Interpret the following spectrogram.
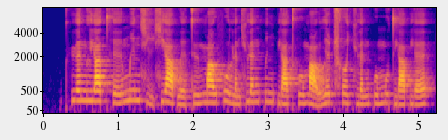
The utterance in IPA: pʰɥɛ˥nljä˥t̪ʰe˧˥ɪ̯ mi˥nɕḭ˨˩ ɕjä˥˩pwe˩ɪ̯t̪y˧˥ mɑ˥ʊ̯ fu˥˩lɥɛ˩nɕɥɛ˥n pi˥ŋpjä˧˥ t̪ʰu˧˥mɑ̰˨˩ʊ̯ li˥˩ʈ͡ʂʰɤ˥t͡ɕɥɛ˧˥npu˧˥ mu˥˩t̪jä˧˥pjɛ˧˥

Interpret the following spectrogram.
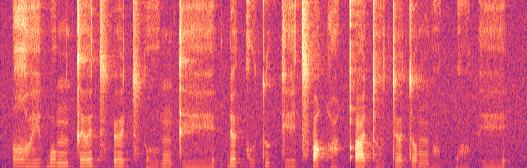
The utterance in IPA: ʁʷe̤ɓoŋ tɘt͡sʼʏ t͡sʼo̤ŋ te̤ | ɗɘko̤tʷe ke̤t͡sʼɔqʷe̤ qʼʏto̤tɵtoŋ ɔ̤ ɡ͡bɔ̤ke̤

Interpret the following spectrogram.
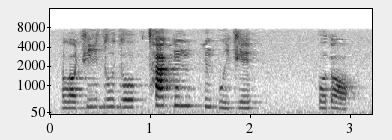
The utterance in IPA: lɔ˨t͡ʃiː˦ duː˦do˦ | tʰaː˦k͡pũ˦mɪ˦ pʰĩ˦kʷiː˨t͡ʃe˦ | pʰo˨ɗɔ˨

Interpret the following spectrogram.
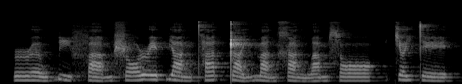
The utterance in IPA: ɹə˨˩˦wɓi˨˩˦ fa˨˩˦m ʂɔ˧˥ɹe˦˥p̚ja˨˩ŋ t̪ʰa˦˥t̚ʈa˨˩˦j ma˨˩˦nxa˨˩ŋwa˧m sɔ˧ | cə˧jt̪e˨˩

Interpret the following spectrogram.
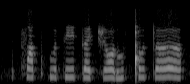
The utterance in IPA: t͡sʌ˩˥tˤ kʷɐ˩˥te˩˧˩tɐ˩˥ t͡ʃɔ˩˧˩ɾu˩˧˩ǃʊ˧˥˧ tʌ˧˥˧

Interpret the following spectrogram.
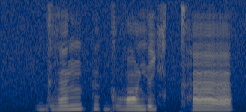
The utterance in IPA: ɡʱɛ̃ŋ pyɡʱɔ̃jɛç tʰæ̃

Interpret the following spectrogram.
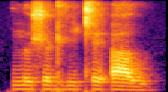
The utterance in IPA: nɯʃɯɖʱi cʰeʔaw

